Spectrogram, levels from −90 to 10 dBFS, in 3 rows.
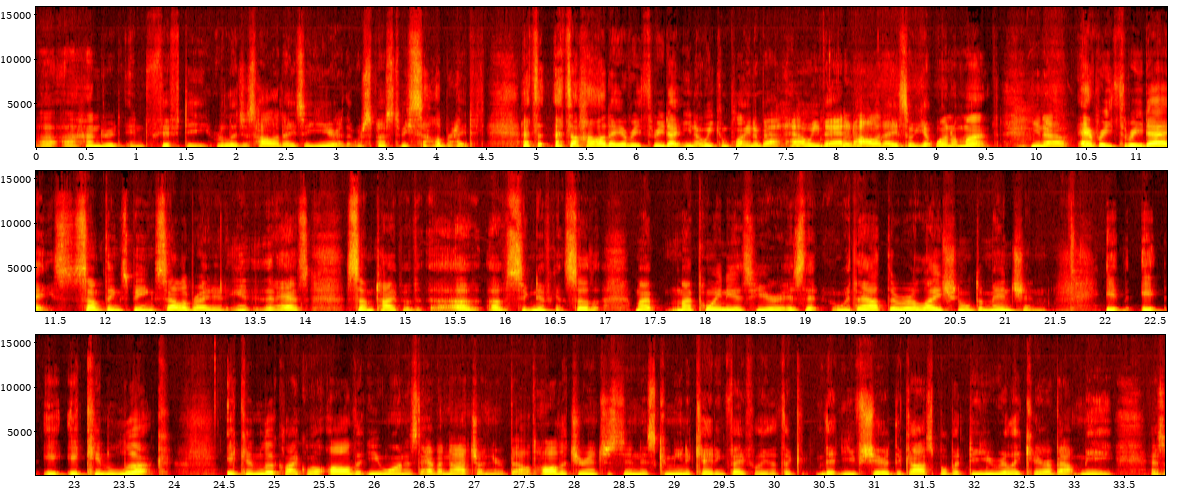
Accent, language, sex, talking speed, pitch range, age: American, English, male, 200 wpm, 100-130 Hz, 40-59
